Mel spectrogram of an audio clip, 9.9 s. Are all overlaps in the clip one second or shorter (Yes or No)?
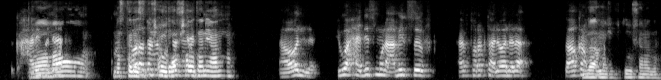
No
